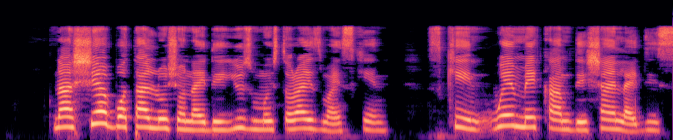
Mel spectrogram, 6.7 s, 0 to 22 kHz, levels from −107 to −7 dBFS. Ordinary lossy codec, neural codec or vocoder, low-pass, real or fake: MP3, 96 kbps; none; 10.8 kHz; real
